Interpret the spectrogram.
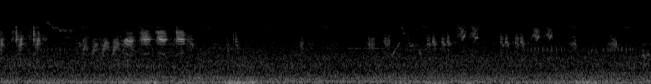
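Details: Oriental reed warbler in mid-May, singing on through the evening sun in a fallow rice field: choppy series of harsh, scratchy notes in short bursts with pauses between, and a steady low rumble behind.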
